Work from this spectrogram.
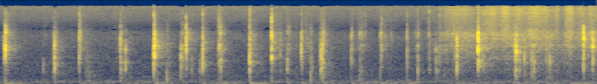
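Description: Fingertips scratch and rub the surface of a small brown kraft paper padded mailer with a stamp and stickers, lying flat. The result is a rapid series of short, dry, crisp scratches and ticks, bright and papery with little low end, over a faint hiss.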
